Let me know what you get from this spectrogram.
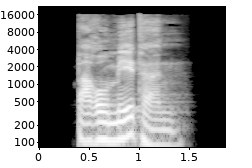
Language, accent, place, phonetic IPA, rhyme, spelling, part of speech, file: German, Germany, Berlin, [baʁoˈmeːtɐn], -eːtɐn, Barometern, noun, De-Barometern.ogg
- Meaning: dative plural of Barometer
